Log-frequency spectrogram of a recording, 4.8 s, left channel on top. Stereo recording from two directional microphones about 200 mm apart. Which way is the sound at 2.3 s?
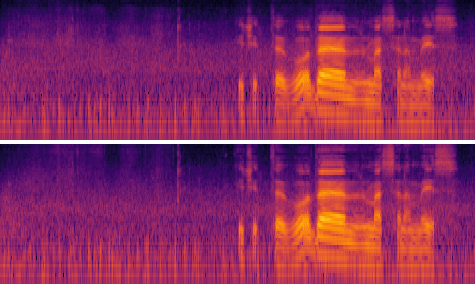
15° right (ahead or behind).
